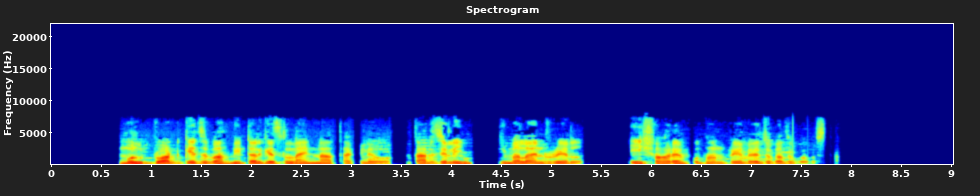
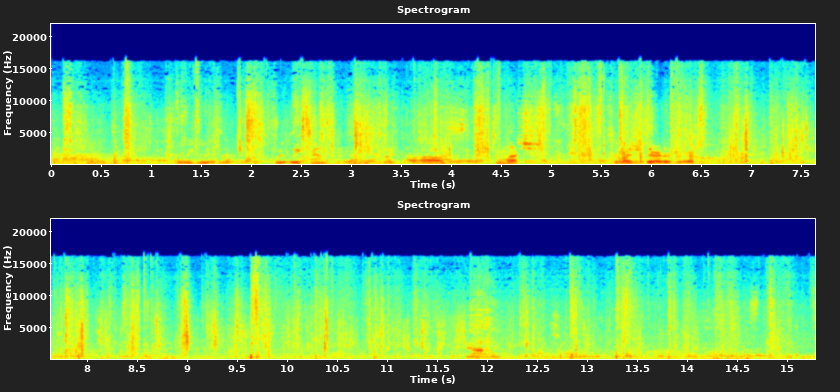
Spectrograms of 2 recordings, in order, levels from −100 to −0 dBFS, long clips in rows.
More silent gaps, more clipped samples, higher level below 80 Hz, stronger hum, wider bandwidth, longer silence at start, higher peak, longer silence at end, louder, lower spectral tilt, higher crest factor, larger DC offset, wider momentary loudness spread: first, 3.50-3.55 s, 4.22-4.46 s, 5.38-5.77 s vs none; neither; second, -62 dBFS vs -52 dBFS; neither; second, 7.6 kHz vs 17 kHz; first, 0.7 s vs 0 s; about the same, -2 dBFS vs 0 dBFS; first, 1.3 s vs 0 s; about the same, -20 LUFS vs -22 LUFS; first, -6.5 dB/octave vs -2 dB/octave; about the same, 20 dB vs 24 dB; neither; about the same, 10 LU vs 8 LU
